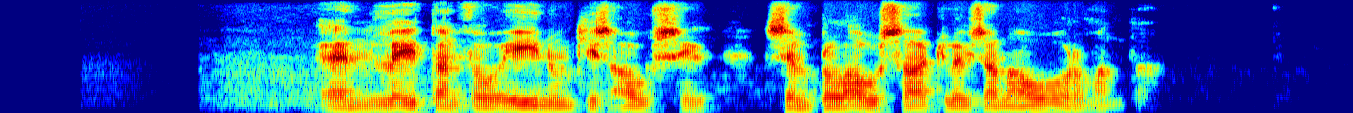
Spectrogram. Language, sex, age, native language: Icelandic, male, 20-29, Icelandic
